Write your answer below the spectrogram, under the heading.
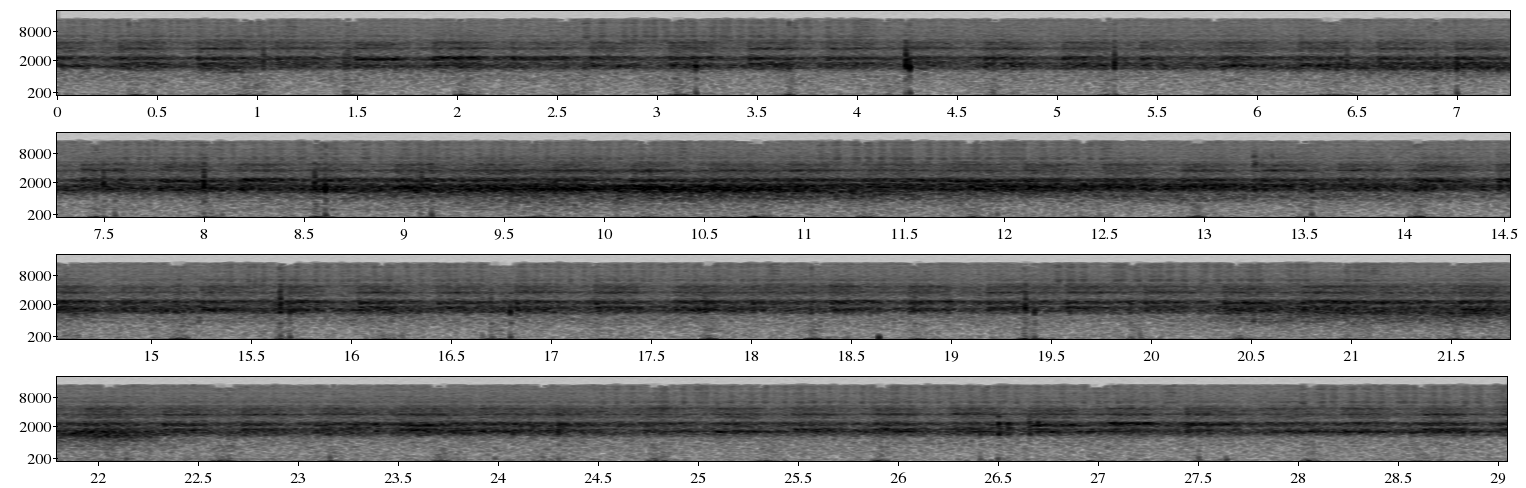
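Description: Dull low thuds in a steady rhythm, about three a second: a runner's footfalls jolting the camera he carries as he runs.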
